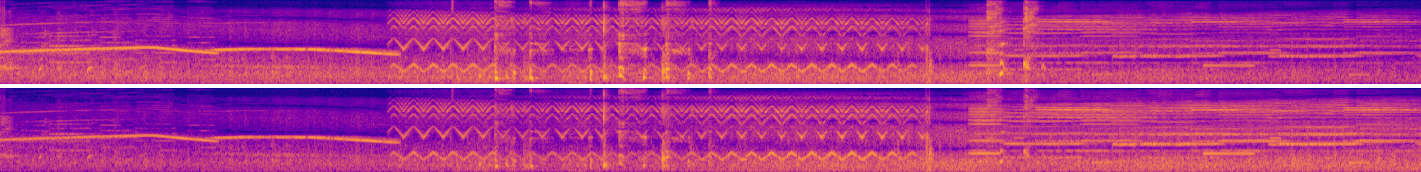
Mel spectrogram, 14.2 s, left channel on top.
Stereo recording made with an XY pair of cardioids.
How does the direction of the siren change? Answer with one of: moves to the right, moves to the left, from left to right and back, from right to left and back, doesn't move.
moves to the right.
